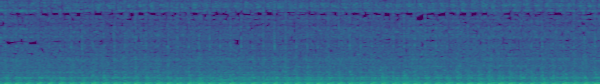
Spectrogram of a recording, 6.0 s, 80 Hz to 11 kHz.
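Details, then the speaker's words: 2014 Yamaha Jupiter Z1, whose clatter appeared with the engine cold: after cleaning water and dirt out of the crankcase breather hose, a steady, even single-cylinder idle at about three pulses a second with the clatter gone. "setelah selangi dibersihkan air itu dibersihkan semua suara kletek-kledek hilang"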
